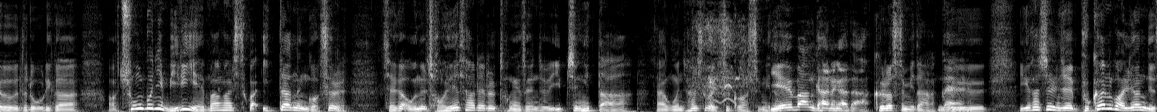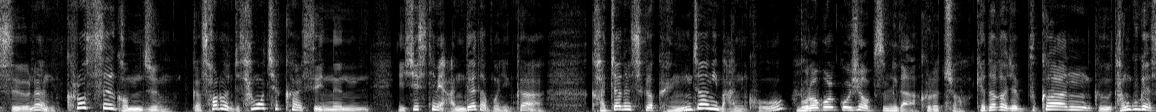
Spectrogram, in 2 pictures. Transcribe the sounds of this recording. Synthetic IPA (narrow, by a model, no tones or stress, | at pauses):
ɯdɯɾonuɾiɡa | ʌ̰t͡ɕʰuŋbuɲimiɾije̞baŋɦaɭs͈uɡa̰ʔit̚t͈anɯnɡʌsʰɯɭ | t͡ɕe̞ɡaonɯɭt͡ɕʌesʰaɾe̞ɾɯɭtʰoŋɦe̞sʰʌind͡ʑe̞ip̚t͡ɕ͈ɯŋɦe̞t̚t͈aɾaɡoind͡ʑeɦaɭs͈uɡais͈ɯɭk͈ʌk͈as͈ɯmɲidaebaŋkanɯŋɦadakɯɾʌs͈ɯmɲidankɯiɡe̞sʰaɕʰiɾind͡ʑe̞pukʰanɡwaʎːʌnːus͈ɯnɯnkʰɯɾos͈ɯkʌmd͡ʑɯŋ | k͈asʰʌɾoind͡ʑesʰaŋwʌt͡ɕʰe̞kʰɯɦaɭs͈uinːɯn | iɕʰisʰɯ̥tʰe̞miʔa̰ndwe̞daboɲik͈akat͡ɕ͈anus͈ɯɡakwe̞ŋd͡ʑaŋɦima̰nkʰomuɾʌboɭk͈oɕ̬ʰiʌp̚s͈ɯmɲidakɯɾʌt͡ɕʰoke̞daɡaid͡ʑe̞pukʰankɯtaŋɡuɡe̞sʰ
